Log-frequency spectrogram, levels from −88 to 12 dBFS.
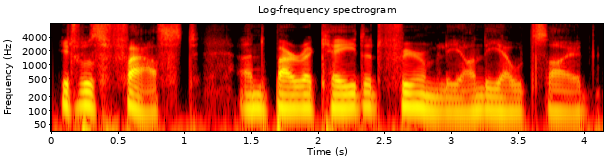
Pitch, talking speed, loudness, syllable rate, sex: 105 Hz, 130 wpm, -21 LUFS, 4.1 syllables/s, male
